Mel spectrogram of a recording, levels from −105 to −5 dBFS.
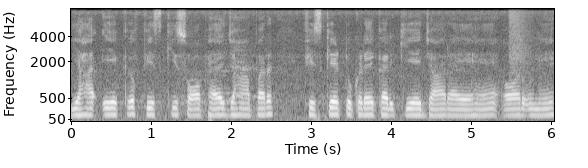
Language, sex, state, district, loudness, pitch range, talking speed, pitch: Hindi, male, Uttarakhand, Tehri Garhwal, -16 LUFS, 120-130 Hz, 180 wpm, 125 Hz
